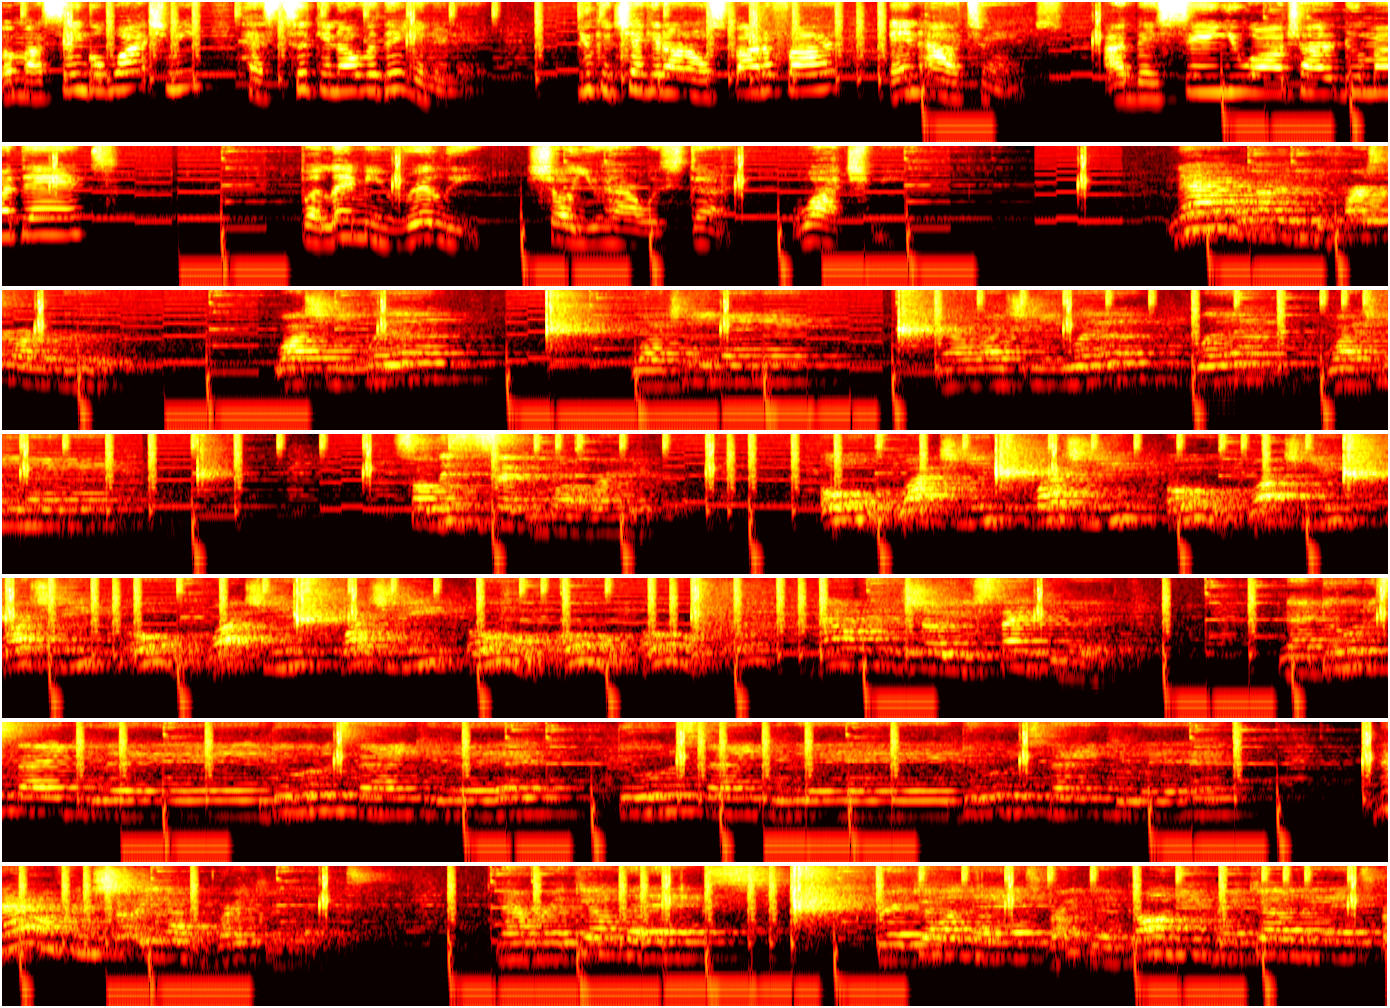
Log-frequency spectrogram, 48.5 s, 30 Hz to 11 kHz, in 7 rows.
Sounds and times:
Speech: 0.0s - 7.5s, 8.4s - 11.4s, 12.8s - 14.5s, 15.2s - 16.2s, 17.0s - 18.0s, 18.6s - 21.4s, 22.8s - 24.1s, 24.9s - 30.1s, 31.8s - 33.4s, 34.2s - 37.2s, 41.5s - 43.4s, 44.0s - 45.3s, 46.0s - 48.5s
Music: 0.0s - 48.5s.

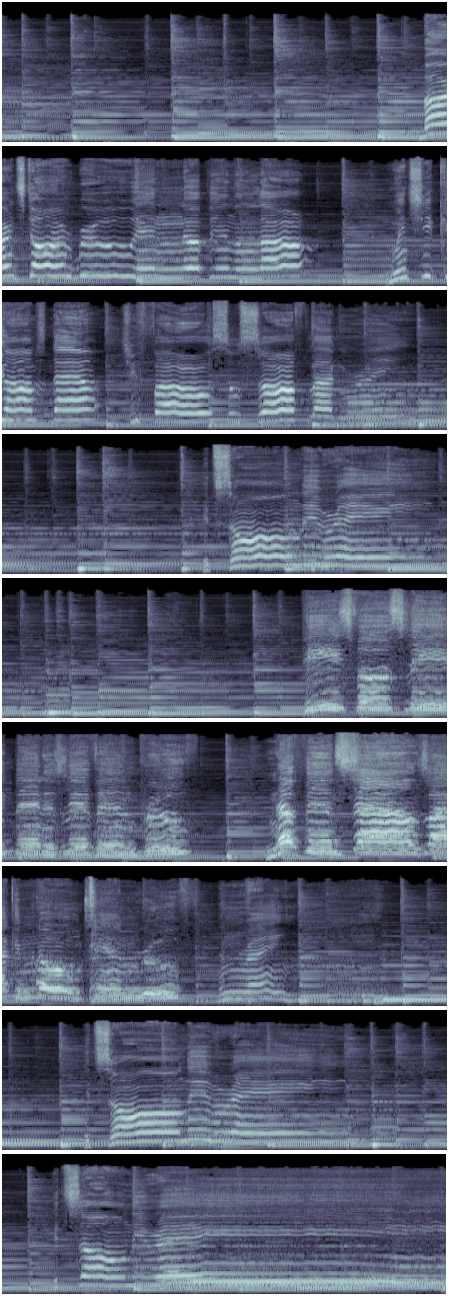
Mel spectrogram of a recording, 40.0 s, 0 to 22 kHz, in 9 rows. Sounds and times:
Bluegrass: 0.0s - 40.0s.

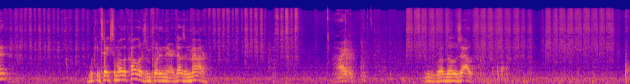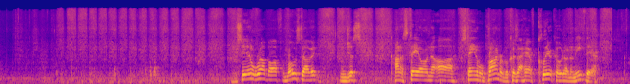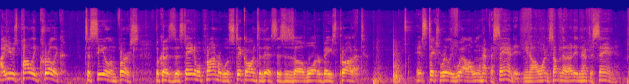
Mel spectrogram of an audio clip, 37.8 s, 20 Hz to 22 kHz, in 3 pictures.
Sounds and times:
Speech: 1.8s - 4.2s, 6.6s - 7.2s, 8.5s - 9.5s, 17.2s - 24.6s, 25.2s - 32.6s, 33.5s - 37.6s.

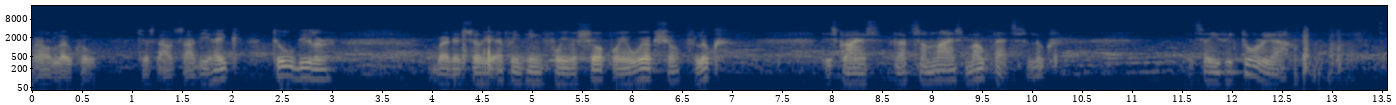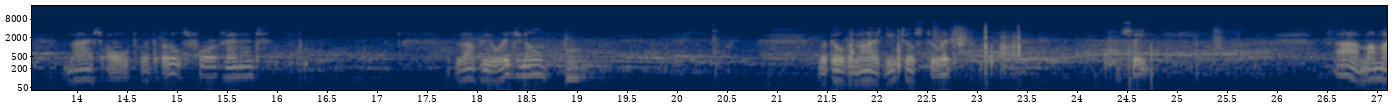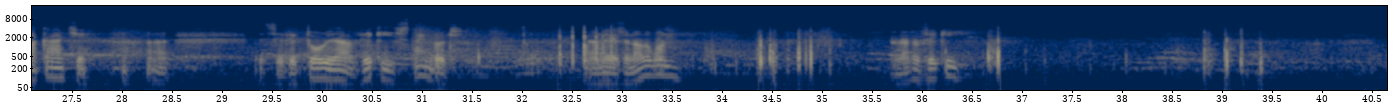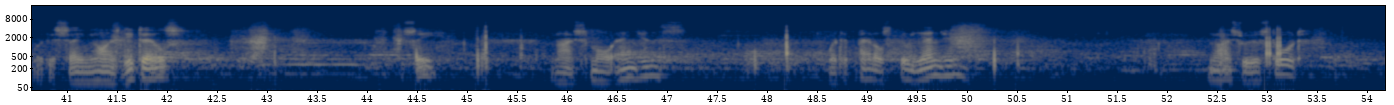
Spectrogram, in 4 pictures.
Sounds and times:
Speech: 0.0s - 34.7s, 35.4s - 36.6s, 38.0s - 54.1s.

